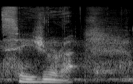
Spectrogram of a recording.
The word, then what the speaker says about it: Seura: the pieces in seura and that is how you say it seura all right so here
